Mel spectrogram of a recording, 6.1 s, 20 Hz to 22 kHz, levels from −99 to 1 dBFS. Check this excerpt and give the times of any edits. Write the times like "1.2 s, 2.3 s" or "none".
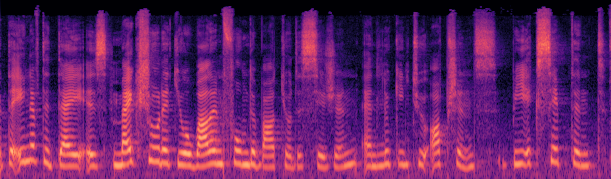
none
